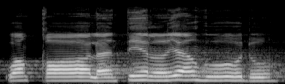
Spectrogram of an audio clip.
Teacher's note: Qa panjang 2 harakat, hu panjang 2 harakat.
